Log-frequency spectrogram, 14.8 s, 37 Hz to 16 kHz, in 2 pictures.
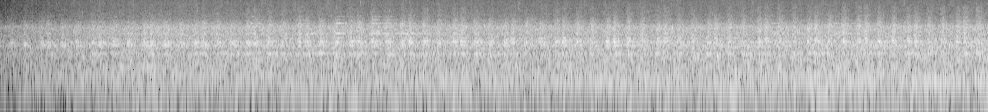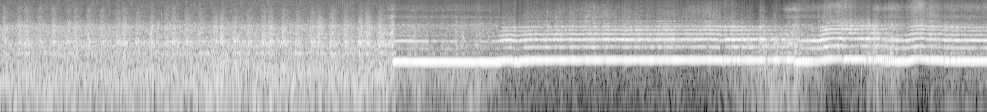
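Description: A 15-inch gauge live-steam train approaching, its running rumble growing steadily louder; about ten seconds in, the 4-4-0 steam locomotive's whistle starts and holds one long, steady note that wavers briefly near the end.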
